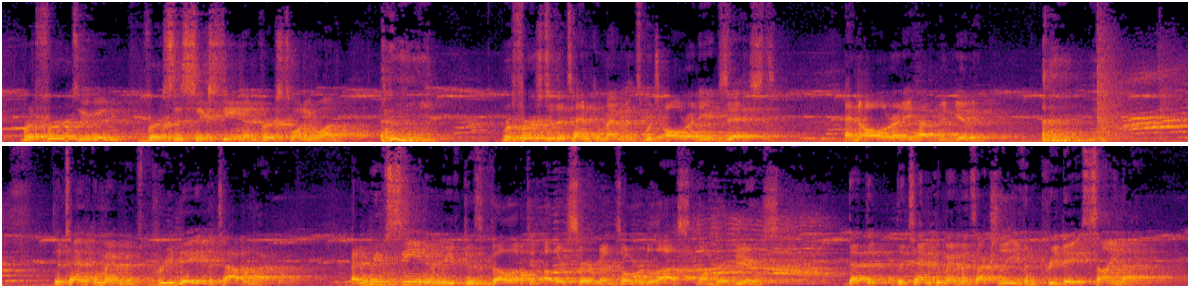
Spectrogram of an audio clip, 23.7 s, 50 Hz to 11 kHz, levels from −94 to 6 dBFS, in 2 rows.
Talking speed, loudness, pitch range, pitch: 130 wpm, -14 LUFS, 145-180 Hz, 160 Hz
